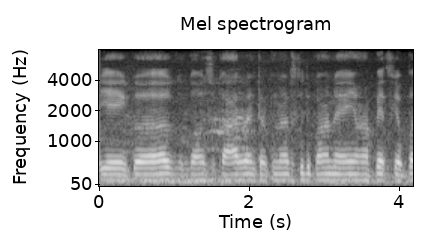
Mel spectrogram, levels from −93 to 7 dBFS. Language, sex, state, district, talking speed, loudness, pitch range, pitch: Hindi, male, Odisha, Nuapada, 145 wpm, -14 LUFS, 130-140 Hz, 135 Hz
